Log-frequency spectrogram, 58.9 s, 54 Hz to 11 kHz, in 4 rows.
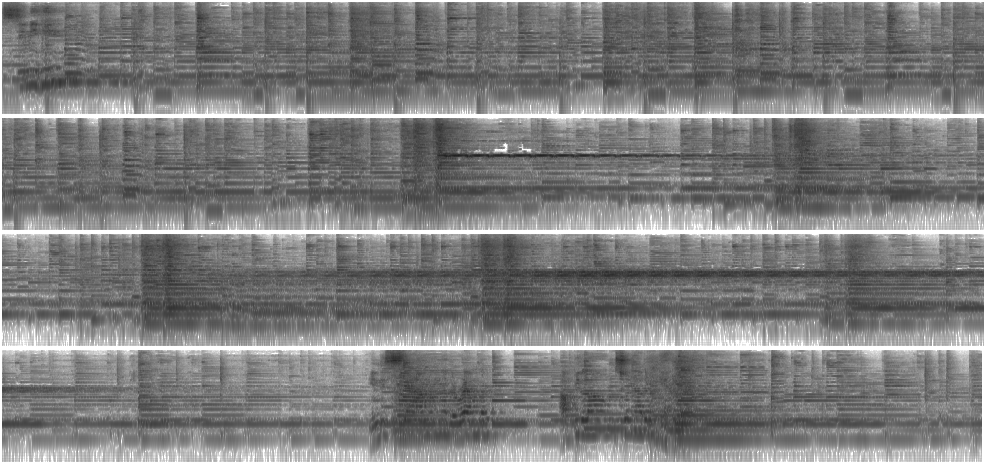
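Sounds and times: acoustic guitar strummed and picked: 0.0 - 58.9
high held tone: 0.0 - 58.9.

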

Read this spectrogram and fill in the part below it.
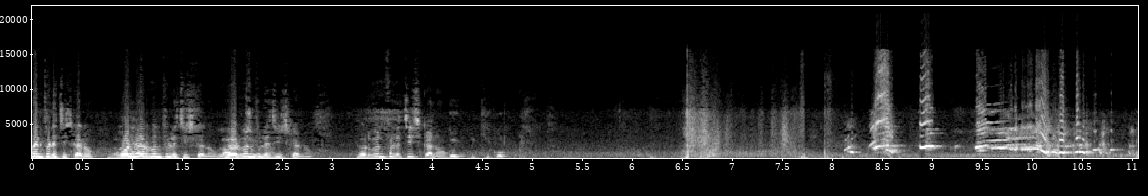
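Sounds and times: short shrill yelps: 8.1 - 11.0
person squealing: 8.2 - 10.9.

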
